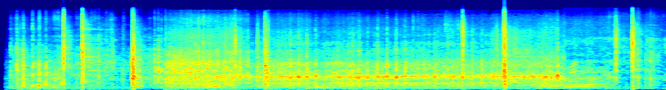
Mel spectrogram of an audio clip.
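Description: Skateboard sounds: sharp clacks of the board, then skateboard trucks grinding steadily along a stone ledge for about six seconds, with a few more clacks near the end.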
